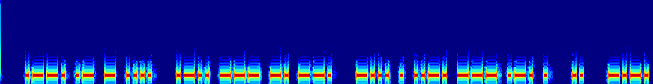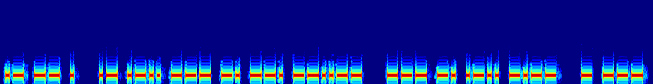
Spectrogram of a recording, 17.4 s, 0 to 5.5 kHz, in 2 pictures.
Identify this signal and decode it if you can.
Morse code, heard as a keyed tone, about 25 wpm, 600 Hz. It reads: PATH LONG BEFORE I CAME ALONG, ONLY TO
